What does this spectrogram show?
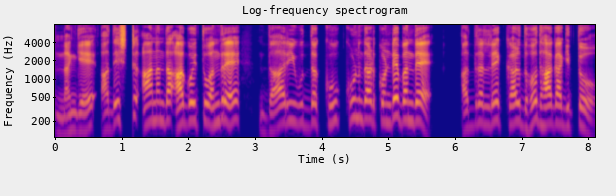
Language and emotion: Kannada, happy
